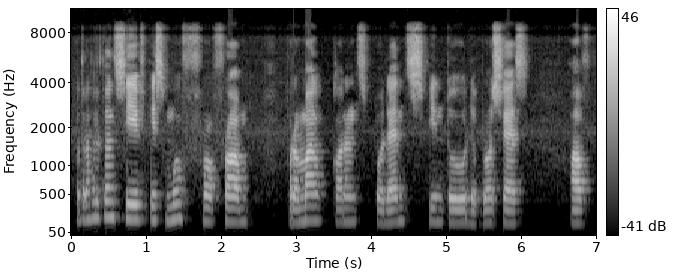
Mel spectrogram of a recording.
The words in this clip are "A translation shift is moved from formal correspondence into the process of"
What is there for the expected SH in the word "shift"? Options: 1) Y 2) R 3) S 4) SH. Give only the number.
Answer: 3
